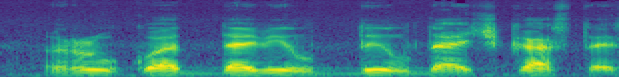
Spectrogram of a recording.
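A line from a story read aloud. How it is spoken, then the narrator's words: Plain. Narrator (Russian): сказал один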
